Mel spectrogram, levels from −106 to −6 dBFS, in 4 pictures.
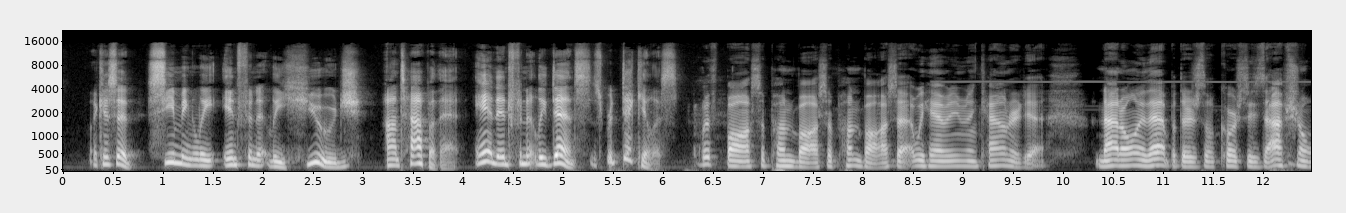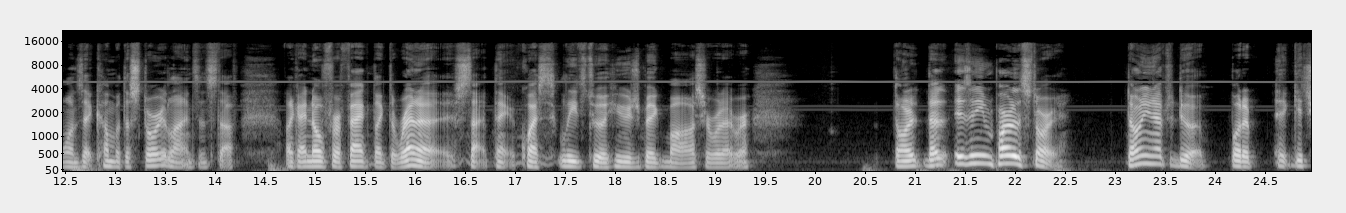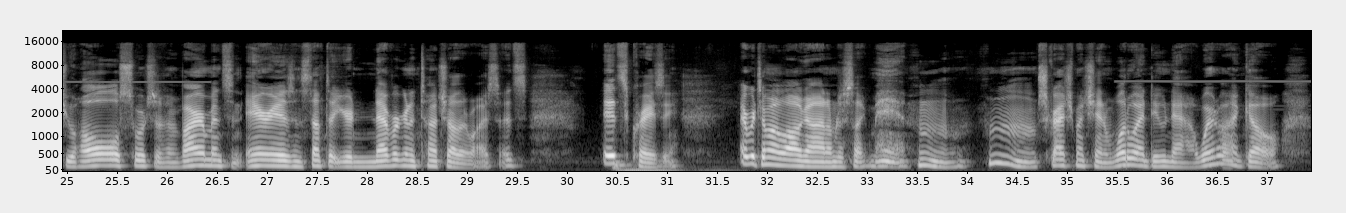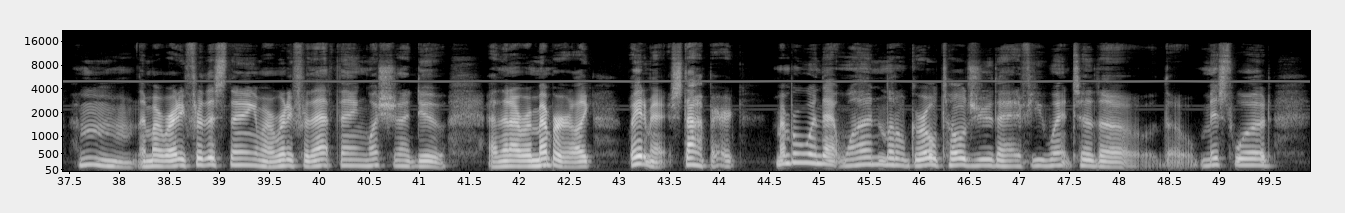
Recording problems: high-pitched whine; faint; from 8.5 to 26 s and from 35 s on; 5 kHz, 30 dB below the speech

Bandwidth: 15 kHz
